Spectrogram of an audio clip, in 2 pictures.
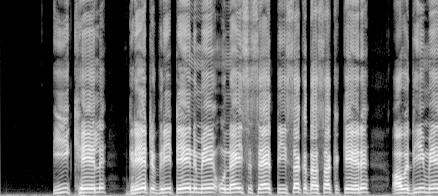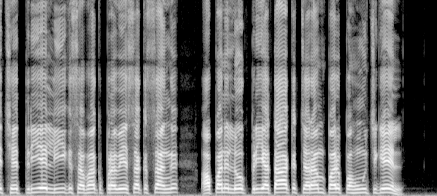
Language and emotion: Maithili, neutral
